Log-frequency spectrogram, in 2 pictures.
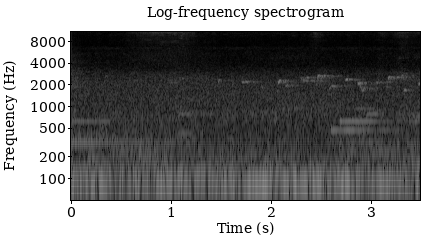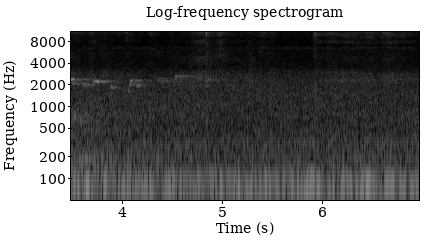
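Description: Birds chirping, a string of short high notes from about two to five seconds in, over a steady low rumble. The last held notes of background music fade out right at the start.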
